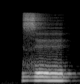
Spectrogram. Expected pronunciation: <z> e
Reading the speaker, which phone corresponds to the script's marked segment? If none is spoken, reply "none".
z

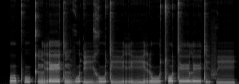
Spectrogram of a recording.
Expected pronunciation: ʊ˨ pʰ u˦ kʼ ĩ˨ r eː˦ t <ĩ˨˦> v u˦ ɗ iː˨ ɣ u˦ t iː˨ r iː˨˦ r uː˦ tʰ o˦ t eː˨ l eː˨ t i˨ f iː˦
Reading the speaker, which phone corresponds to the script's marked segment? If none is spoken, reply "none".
ĩ˨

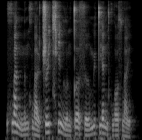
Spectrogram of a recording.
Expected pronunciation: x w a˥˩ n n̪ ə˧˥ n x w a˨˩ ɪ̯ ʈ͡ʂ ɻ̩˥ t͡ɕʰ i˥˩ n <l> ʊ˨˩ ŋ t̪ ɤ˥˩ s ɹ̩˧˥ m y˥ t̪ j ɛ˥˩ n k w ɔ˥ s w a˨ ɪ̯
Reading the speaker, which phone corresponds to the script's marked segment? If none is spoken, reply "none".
l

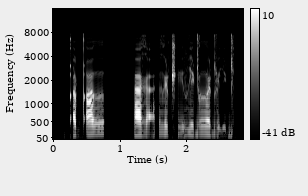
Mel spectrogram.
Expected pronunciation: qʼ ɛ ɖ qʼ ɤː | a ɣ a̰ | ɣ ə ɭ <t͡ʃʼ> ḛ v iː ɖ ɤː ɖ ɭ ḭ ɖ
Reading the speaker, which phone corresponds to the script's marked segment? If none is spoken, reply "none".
t͡ʃʼ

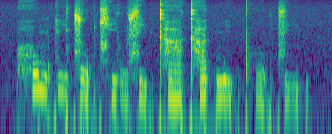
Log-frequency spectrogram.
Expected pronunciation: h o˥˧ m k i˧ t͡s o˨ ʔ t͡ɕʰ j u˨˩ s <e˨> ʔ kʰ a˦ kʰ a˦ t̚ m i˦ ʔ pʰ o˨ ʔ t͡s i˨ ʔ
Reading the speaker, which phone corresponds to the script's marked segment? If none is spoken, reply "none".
i˨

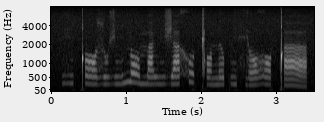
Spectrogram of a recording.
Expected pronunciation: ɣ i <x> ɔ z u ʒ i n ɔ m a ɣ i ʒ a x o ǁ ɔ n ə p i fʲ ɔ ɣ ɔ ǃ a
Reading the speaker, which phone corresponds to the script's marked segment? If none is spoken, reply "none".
ǃ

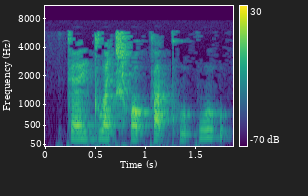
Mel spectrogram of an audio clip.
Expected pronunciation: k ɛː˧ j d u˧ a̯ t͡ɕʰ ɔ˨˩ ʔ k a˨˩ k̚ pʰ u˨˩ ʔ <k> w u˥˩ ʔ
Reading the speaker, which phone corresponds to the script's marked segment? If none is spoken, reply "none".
k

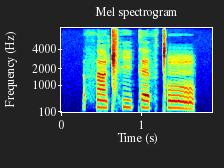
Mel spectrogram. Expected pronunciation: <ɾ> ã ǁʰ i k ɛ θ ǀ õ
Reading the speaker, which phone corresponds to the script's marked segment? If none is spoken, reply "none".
θ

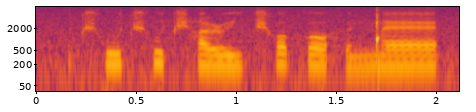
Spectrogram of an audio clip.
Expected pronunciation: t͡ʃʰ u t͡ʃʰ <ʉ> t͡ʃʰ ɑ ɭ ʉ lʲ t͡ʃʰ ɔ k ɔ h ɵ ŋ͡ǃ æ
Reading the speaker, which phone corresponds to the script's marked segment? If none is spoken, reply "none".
u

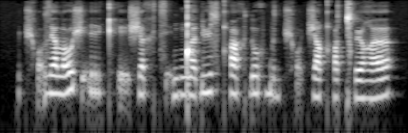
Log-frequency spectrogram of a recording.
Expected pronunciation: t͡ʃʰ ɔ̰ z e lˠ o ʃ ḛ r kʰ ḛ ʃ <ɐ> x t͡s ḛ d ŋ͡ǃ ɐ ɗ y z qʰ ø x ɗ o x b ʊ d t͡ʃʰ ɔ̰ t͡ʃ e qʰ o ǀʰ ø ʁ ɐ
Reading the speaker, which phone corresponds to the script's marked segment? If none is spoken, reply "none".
ɐ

